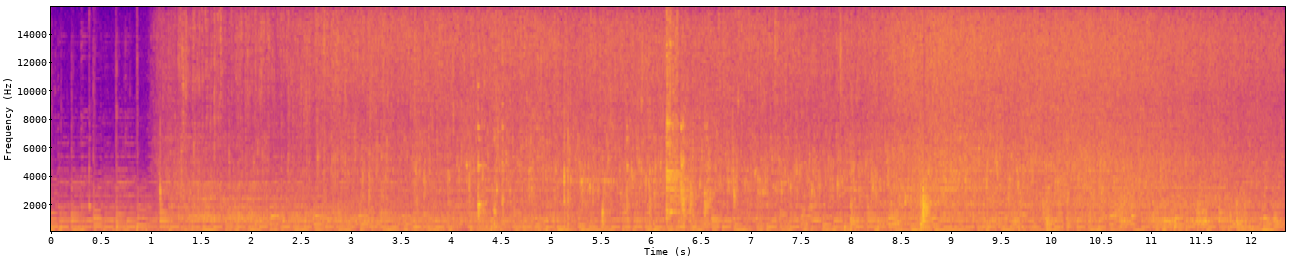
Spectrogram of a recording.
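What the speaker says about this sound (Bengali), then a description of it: "আদা ধনে গুঁড়ো জিরে গুঁড়ো যে পেস্টটা আমি দিয়ে দিয়েছিলাম সেটা আমার কষানো হয়ে গেছে" Ginger, coriander and cumin spice paste sautéing in a pan for a Bengali cauliflower dish, a steady close sizzle and bubbling with rhythmic scraping strokes of a spatula stirring.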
